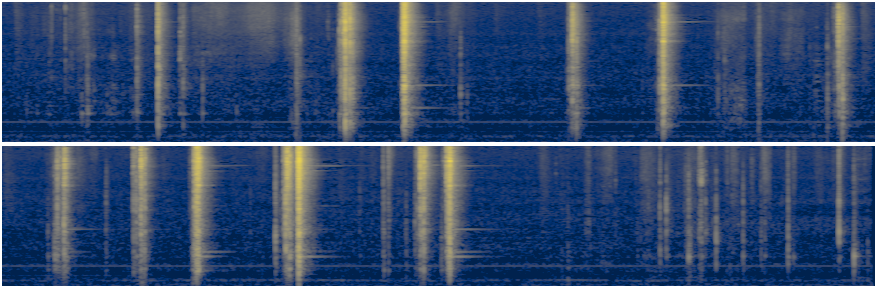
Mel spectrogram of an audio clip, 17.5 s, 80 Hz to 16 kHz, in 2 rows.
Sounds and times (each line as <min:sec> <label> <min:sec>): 0:03.0 Handling and reloading a Lancer Tactical LT-15 airsoft gun 0:04.2
0:07.6 Handling and reloading a Lancer Tactical LT-15 airsoft gun 0:08.6
0:12.6 Handling and reloading a Lancer Tactical LT-15 airsoft gun 0:13.4
0:15.3 Handling and reloading a Lancer Tactical LT-15 airsoft gun 0:17.4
